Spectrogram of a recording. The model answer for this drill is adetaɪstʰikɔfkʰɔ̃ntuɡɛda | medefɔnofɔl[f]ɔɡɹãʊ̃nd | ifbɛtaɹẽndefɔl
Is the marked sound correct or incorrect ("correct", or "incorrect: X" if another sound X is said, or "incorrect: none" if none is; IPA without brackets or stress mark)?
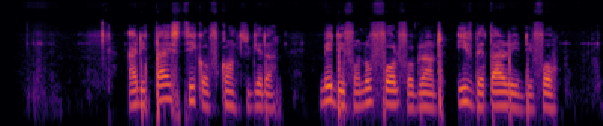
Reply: correct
